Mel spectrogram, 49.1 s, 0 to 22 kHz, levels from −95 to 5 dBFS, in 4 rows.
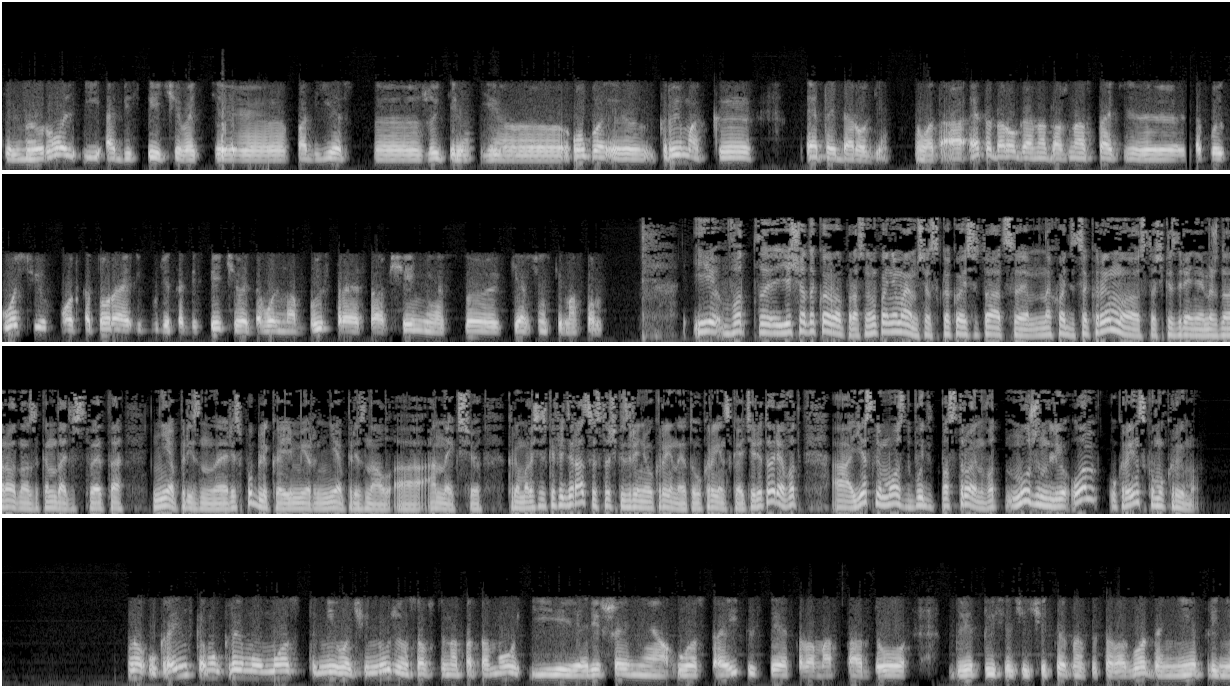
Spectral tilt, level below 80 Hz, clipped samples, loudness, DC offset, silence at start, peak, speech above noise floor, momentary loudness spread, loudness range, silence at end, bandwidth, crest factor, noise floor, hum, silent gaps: -6 dB/octave; -46 dBFS; under 0.1%; -19 LUFS; under 0.1%; 0.05 s; -2 dBFS; 53 dB; 6 LU; 2 LU; 0 s; 8.8 kHz; 16 dB; -71 dBFS; none; none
